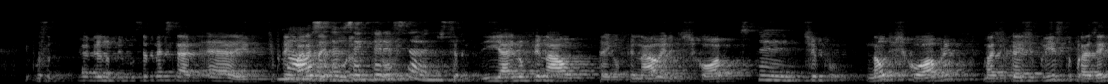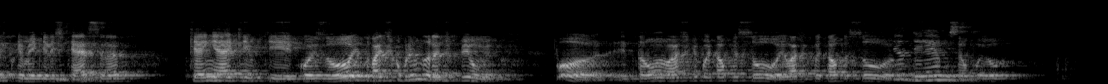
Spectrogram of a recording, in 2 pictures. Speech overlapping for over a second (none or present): present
